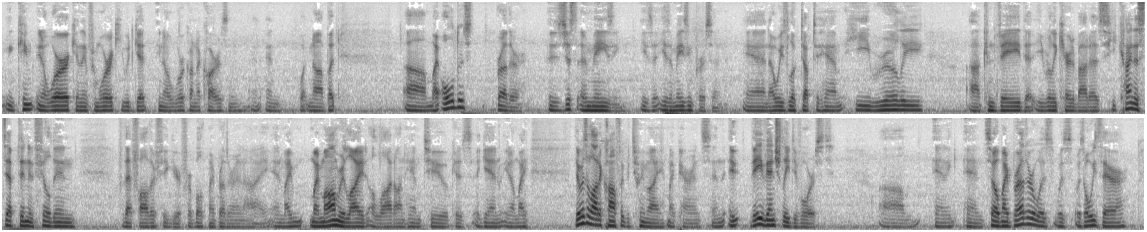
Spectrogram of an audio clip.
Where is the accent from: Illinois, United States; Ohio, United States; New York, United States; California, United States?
California, United States; Well, I grew up right on the edge of East L.A., in a small town called Mo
